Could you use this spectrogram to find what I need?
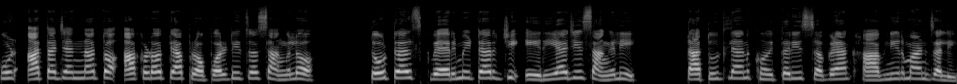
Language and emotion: Goan Konkani, neutral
